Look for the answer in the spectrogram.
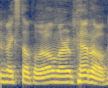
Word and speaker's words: perro: And then perro is pet.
